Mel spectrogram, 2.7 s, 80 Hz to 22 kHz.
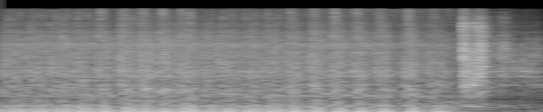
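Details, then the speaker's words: Yamaha Star 650 (V-Star) cruiser, Mikuni carbs, choke off: lumpy V-twin idle chugs, stumbles when rolled off idle, then a click and it dies; known issue from a plugged jet, blamed on ethanol fuel. "and it dies this is a known issue it has to do with a particular jet being plugged up"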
